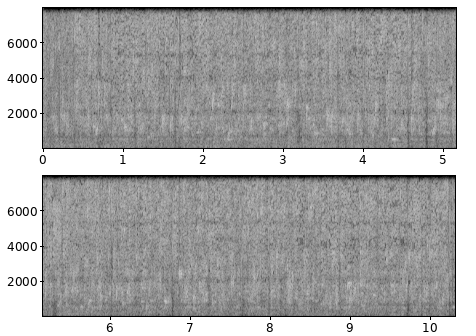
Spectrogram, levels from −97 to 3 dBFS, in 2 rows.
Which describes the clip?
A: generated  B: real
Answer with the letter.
A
